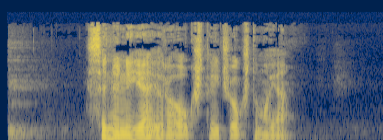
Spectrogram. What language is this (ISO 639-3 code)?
lit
